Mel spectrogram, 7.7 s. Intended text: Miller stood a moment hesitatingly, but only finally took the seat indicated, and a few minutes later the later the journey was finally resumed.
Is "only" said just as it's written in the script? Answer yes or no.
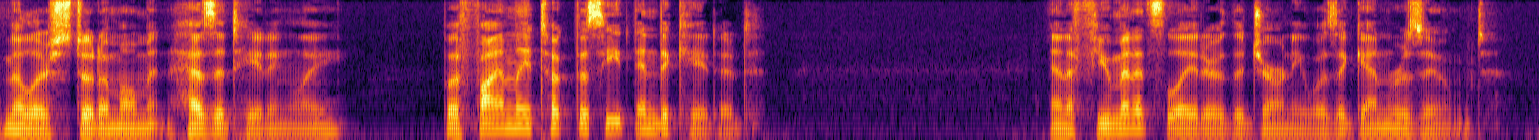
no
